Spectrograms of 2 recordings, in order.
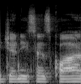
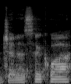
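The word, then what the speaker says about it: je ne sais quoi: once saw somebody say Jenny says qua instead of Jenna say qua and now I just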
